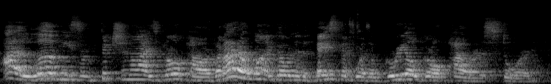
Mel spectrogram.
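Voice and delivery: loud, punchy slam poetry delivery; spoken word poem. Acted. Reading his poem to friends in a bookstore, loud slam declamation. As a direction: declaim it like a slam poet calling out the crowd.

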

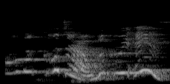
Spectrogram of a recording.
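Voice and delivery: excited surprise. Acted. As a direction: call out, delighted to spot him. Recognising old friend in crowd.

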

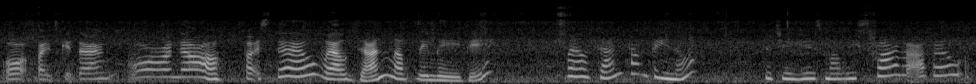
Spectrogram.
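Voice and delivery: high, loud praise for a hen; excited cheering. Real, not acted. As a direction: cheer her on, delighted. Cheering chicken off spar.

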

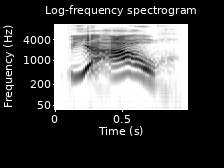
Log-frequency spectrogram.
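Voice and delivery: high, very loud call; eager group shout. A narrator's reading. Four helpers joining in, loud high shout. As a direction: shout it like a whole gang. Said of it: "riefen Bill, Bob".

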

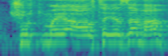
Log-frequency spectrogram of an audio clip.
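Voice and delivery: ordinary talk

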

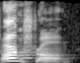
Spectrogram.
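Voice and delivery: high, loud imitation of an angry yell; retold yell. Farmer yelling at two college visitors, retold angry yell. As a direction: yell the name like an outraged farmer. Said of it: "he just yelled at us".

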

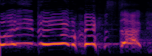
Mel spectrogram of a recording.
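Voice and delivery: panicked Israelites. Retold or imitated. Israelites panic at Red Sea.

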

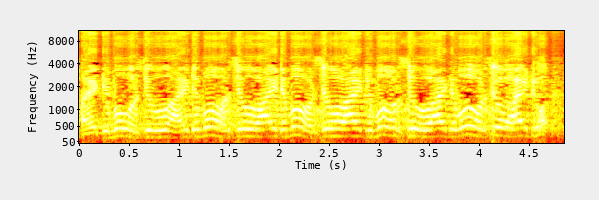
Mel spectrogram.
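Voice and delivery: "I divorce you" run together without a break; mock repeating it a thousand times; endless repetition. Shown as a demonstration. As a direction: chain the repeats in one even, droning stream. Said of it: "same word one thousand times at once".

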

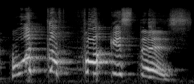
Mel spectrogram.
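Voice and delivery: high, loud laughing outburst; laughing shock. Real, not acted. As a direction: burst out laughing in disbelief. Startled by a photo, laughing.

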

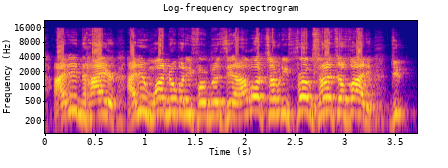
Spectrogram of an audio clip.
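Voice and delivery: high, hurried vampire tirade; mock-angry outburst, rattled off fast; indignant rant. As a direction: rail indignantly in a comic accent. Angry rant about hiring wrong assistant.

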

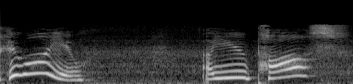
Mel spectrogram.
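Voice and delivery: loud, high, playful who-are-you; teasing loud interrogation of a viewer; excited questioning. Real, not acted. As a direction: pester the viewer happily. Excited quizzing a new viewer.

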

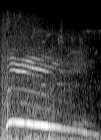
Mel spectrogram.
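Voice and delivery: high, loud drawn-out whee; gleeful whee. Real, not acted. Gamer riding along in the car, gleeful whee. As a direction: squeal it like a joyride.

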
